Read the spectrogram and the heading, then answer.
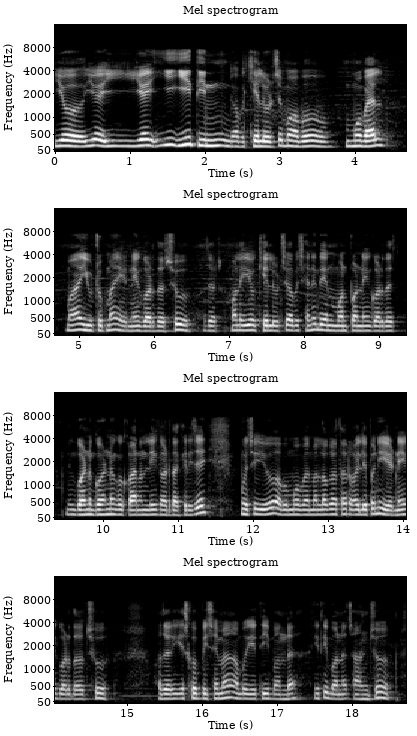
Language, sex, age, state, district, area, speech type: Nepali, male, 45-60, West Bengal, Kalimpong, rural, spontaneous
